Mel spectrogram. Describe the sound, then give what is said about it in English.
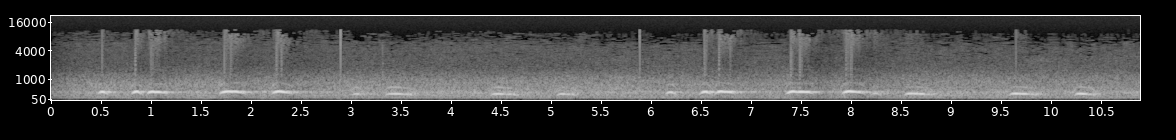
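Deep, soft hoots from a great horned owl come in rhythmic series, a few low notes grouped together and repeated several times, over a steady low hum with no talking. “Today's focus on phenology are great horned owls.”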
